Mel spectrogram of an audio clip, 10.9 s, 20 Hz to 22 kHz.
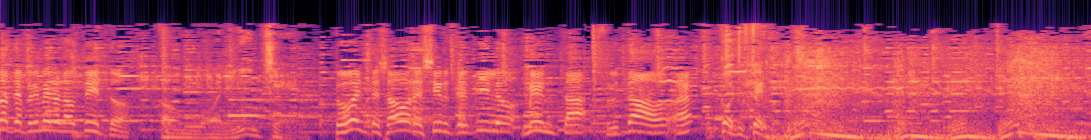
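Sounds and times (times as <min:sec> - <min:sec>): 
speech: 0:00.0 - 0:01.8, 0:02.6 - 0:08.2
motorcycle engine revving: 0:07.4 - 0:10.9.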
